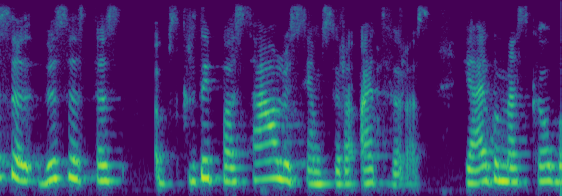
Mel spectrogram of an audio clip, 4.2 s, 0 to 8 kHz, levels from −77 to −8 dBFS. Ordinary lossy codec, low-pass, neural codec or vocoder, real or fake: Opus, 24 kbps; 7.2 kHz; none; real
